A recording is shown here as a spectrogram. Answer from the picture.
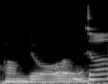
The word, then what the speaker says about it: Palme d'Or: Palme d'Or. – The Palme d'Or. – You gotta like... – D'Or. – You gotta almost say the apostrophe.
